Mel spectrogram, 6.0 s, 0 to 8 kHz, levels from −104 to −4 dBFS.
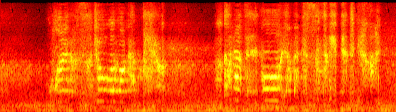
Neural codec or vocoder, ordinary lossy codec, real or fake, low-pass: codec, 16 kHz, 1.1 kbps, Voila-Tokenizer; none; fake; none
